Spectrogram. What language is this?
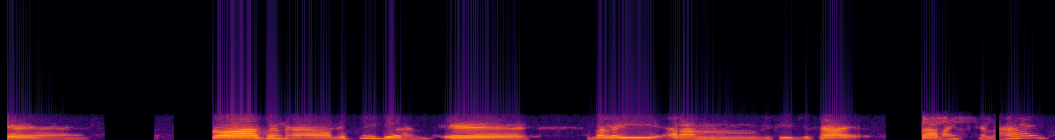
Bodo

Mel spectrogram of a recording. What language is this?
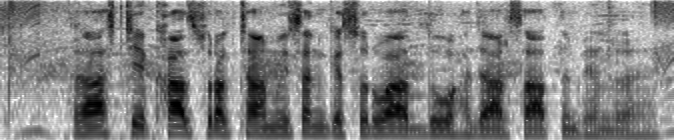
Maithili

